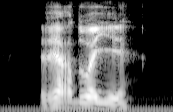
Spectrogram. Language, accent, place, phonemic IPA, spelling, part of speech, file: French, France, Lyon, /vɛʁ.dwa.je/, verdoyer, verb, LL-Q150 (fra)-verdoyer.wav
- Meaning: to be/become verdant, green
